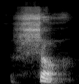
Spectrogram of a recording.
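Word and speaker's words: sjoe: SJ OE, it's sh. Okay, thank you. It's like South African, which Dylan could have helped us with last time.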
